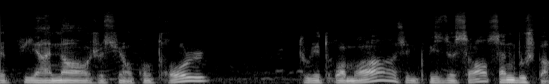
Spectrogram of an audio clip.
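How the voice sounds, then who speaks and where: A man's very deep, low voice, somewhat breathy and dark and mellow in tone, with ordinary pitch variation and a fairly slow pace. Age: 70s. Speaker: prostate cancer survivor. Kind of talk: interview.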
